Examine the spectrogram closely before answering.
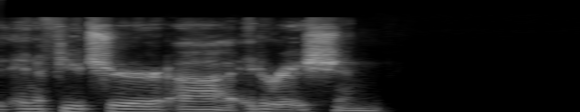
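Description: A man speaks calmly into a microphone, heard as in an online call.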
